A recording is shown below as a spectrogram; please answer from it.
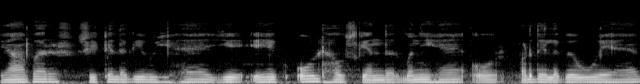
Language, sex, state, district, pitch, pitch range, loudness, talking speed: Hindi, male, Rajasthan, Bikaner, 110 Hz, 110-115 Hz, -16 LUFS, 175 wpm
